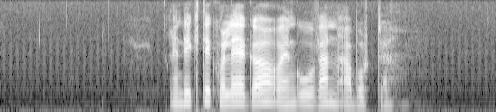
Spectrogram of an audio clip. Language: Norwegian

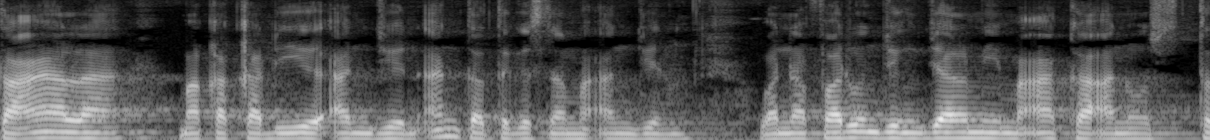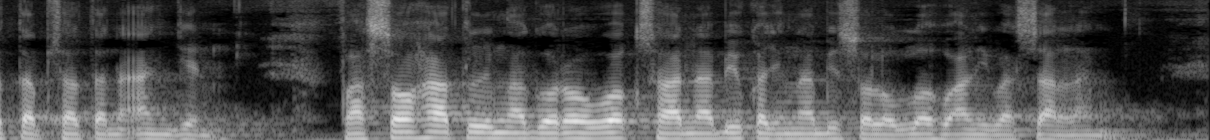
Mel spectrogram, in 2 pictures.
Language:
Malay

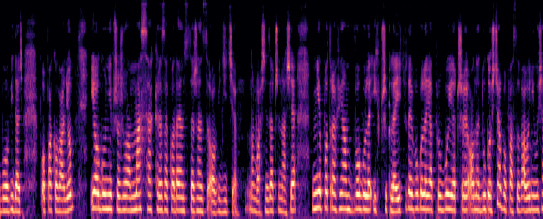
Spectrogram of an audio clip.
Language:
Polish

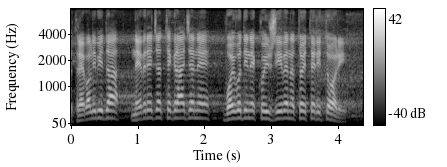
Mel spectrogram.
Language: Serbian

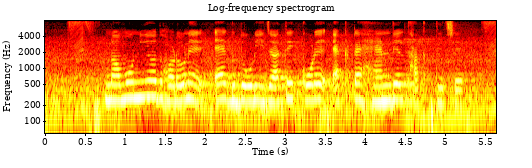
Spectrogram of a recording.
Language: Bangla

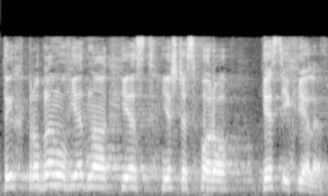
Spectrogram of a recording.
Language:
Polish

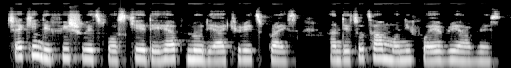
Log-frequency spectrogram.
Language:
Nigerian Pidgin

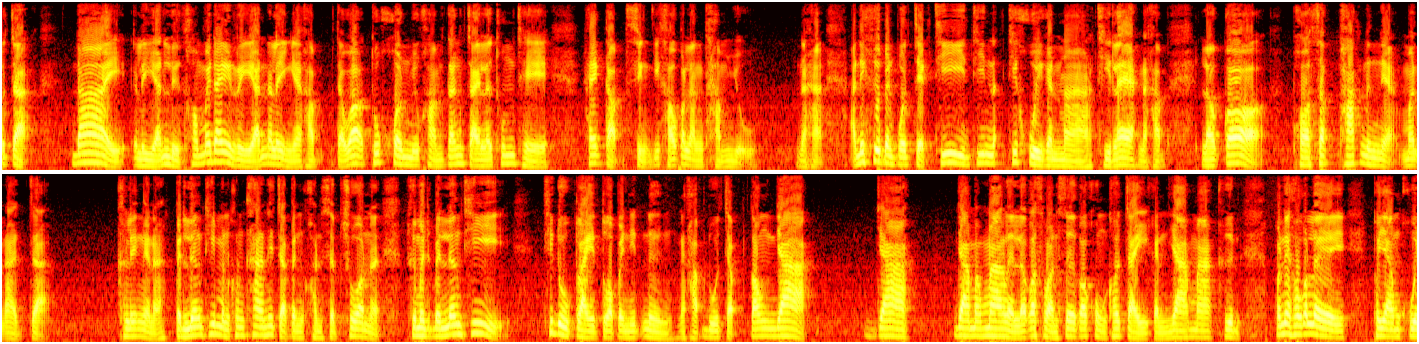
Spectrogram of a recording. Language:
Thai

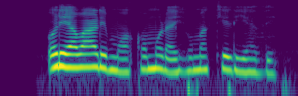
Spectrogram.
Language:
Kikuyu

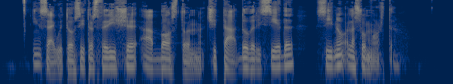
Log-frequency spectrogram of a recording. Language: Italian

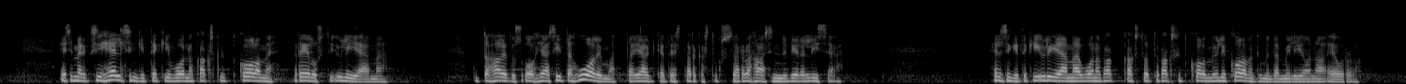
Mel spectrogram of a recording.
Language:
Finnish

